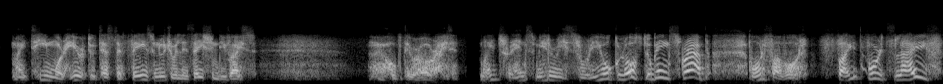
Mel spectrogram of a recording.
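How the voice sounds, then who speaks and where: A male actor plays an anxious, excitable, nerdy field research scientist in a video game, speaking over a radio with lots of expression, stammering, and repeated words. His mid-range voice has a breathy edge and is exaggerated, and the high frequencies are cut off.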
